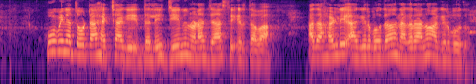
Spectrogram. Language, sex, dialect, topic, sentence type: Kannada, female, Dharwad Kannada, agriculture, statement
